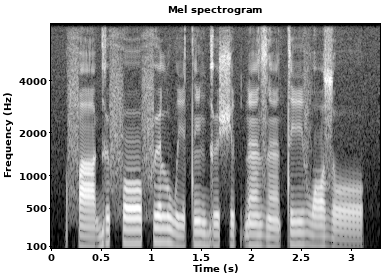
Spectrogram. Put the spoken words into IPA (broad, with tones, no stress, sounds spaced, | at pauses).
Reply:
f aː˨ ɡ ɨ˦ f oː˦ f ɨ˦ l w i˨ t ĩ˦ ɡ ɨ˧ ʃ i˧ p ɗ ɛ̃˧ z ɛ̃˨ t iː˦ v ɔ˧ z oː˨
